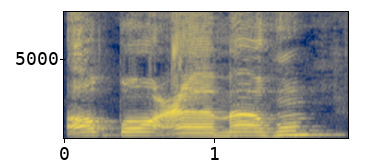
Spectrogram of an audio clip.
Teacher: حمزہ زبر طا کو موٹا کریں گے. طا موٹے حروف میں سے ہے اور طا کو ہلائیں گے کیونکہ طا حروف قلقلہ میں سے ہے.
